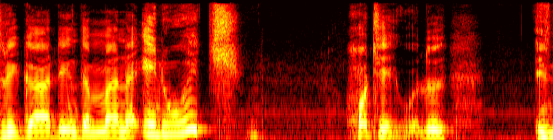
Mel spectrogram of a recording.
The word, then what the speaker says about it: Hotte: the manner in which Hotte, his name is Hotte, H-O-T-T-E. Is it hot? Hot. If it's French, it's hot. The last letter of the word you don't pronounce, unless it has an accent.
